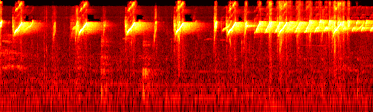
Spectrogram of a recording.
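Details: Olive-backed sunbird giving a steeply rising, thin whistle about once a second, four or five times, then breaking into a sustained, rapid high trill.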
